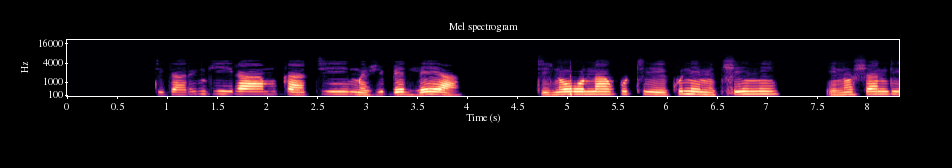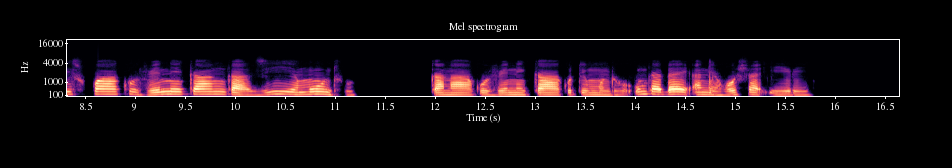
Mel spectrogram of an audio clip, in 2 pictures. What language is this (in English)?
Ndau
